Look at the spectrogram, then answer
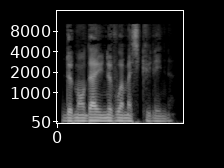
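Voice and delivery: usual speaking voice

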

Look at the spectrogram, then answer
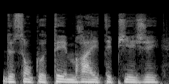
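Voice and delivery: ordinary delivery

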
